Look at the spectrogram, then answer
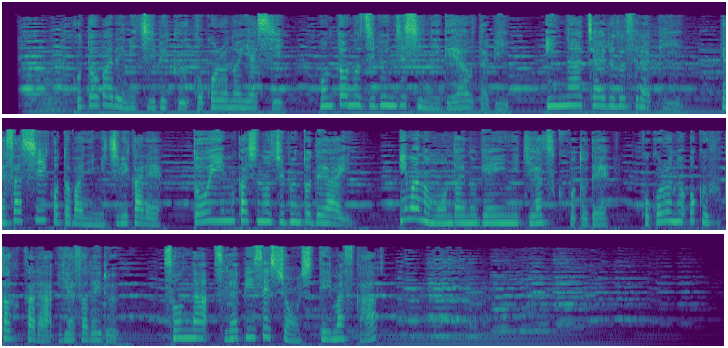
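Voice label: Japanese female voice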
